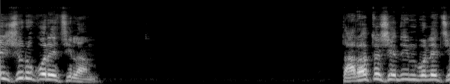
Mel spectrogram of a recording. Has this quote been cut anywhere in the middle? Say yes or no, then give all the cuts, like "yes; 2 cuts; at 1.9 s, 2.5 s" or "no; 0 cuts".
no; 0 cuts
